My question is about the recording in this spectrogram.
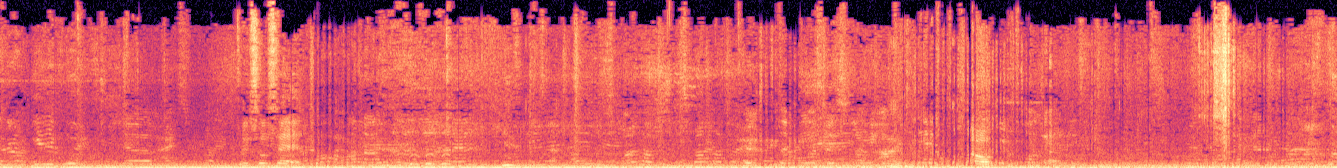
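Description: Isuzu bus's diesel engine running steadily under way, a low drone heard from inside the cabin near the driver's seat.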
